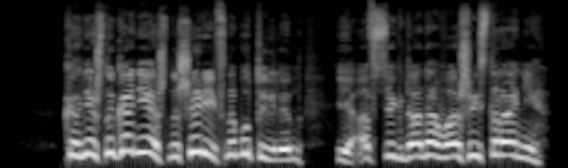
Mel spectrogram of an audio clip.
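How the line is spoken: Guilty smiling babble. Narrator (Russian): Виновато улыбнувшись, пролепетал Мойша

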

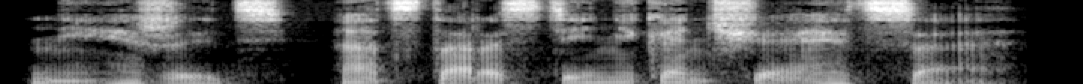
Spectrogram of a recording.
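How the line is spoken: Insinuating female voice. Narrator (Russian): вкрадчивым голосом произнесла демонесса

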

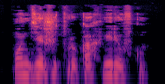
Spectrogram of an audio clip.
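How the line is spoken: Muttering. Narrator (Russian): пробормотал Локвуд

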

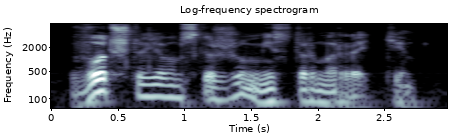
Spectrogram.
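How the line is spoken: Even, level voice. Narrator (Russian): произнесла Дженнифер ровным голосом

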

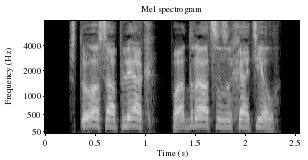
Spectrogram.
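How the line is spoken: Shouted. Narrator (Russian): выкрикнул Верзила со шрамом на лысой черепушке и недостатком передних зубов

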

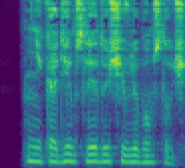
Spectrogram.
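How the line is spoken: Calm agreement. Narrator (Russian): спокойно согласился я

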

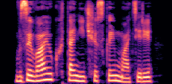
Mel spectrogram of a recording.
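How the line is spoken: Snorting. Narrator (Russian): хмыкнула я

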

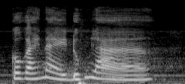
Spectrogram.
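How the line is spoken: Surprised, resigned smile. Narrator (Vietnamese): Giang Mặc Viễn hơi ngạc nhiên, sau hồi lâu bất đắc dĩ mỉm cười

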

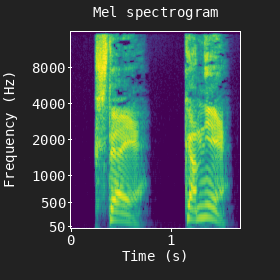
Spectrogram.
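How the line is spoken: Silent mental bark. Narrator (Russian): Мысленно рявкнул я

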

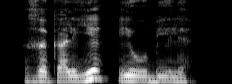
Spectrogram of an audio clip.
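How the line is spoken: Gloomy pronouncement. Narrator (Russian): мрачно изрёк Степан

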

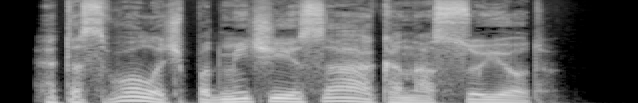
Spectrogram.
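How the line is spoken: Whisper in ear. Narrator (Russian): шепнул Патрике Петр на ухо Юсту из рода Киониев

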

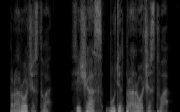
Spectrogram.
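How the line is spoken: Excited crowd whispering. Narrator (Russian): возбужденное перешептывание публики

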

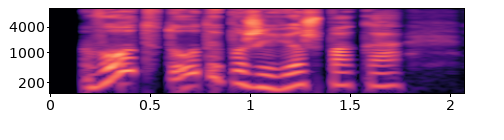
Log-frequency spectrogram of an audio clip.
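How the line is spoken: Cheerful. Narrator (Russian): весело сообщил Ромочка

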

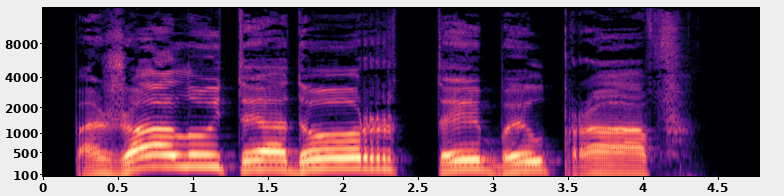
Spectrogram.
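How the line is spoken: Doubtful drawl. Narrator (Russian): протянул с сомнением

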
